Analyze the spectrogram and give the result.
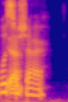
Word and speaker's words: Worcestershire: Worcestershire.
